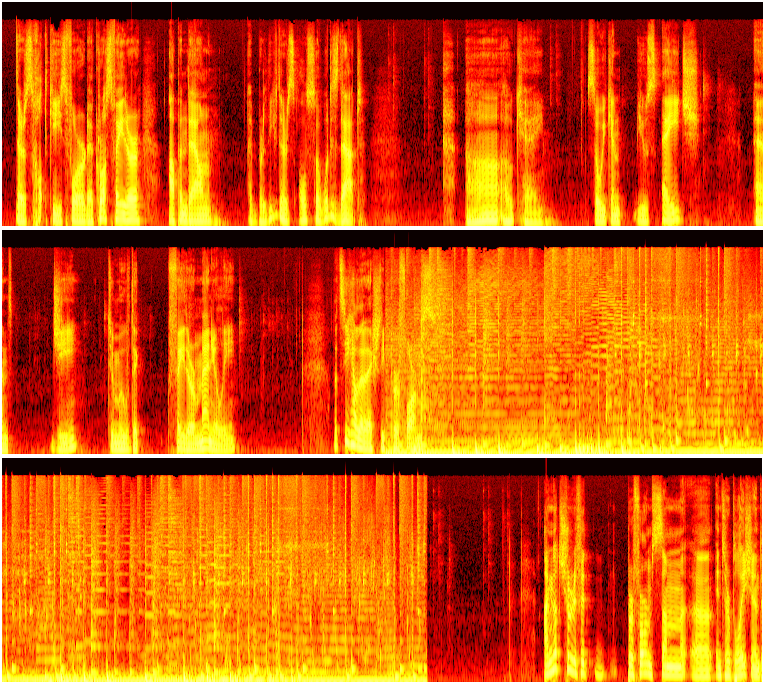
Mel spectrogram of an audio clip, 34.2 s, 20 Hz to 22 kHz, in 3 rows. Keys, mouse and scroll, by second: 6.0 click, 6.6 scroll up 1, 10.1 h, 11.6-15.0 typing, 16.0 g, 17.3 click, 18.6 click, 20.5 h, 22.5 g, 25.2 h, 29.3 click, 30.2 click.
